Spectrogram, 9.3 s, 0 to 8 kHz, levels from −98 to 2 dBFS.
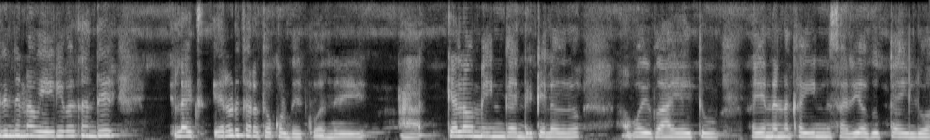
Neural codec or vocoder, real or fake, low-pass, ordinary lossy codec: codec, 16 kHz, 4 kbps, X-Codec, HuBERT features, trained on balanced general audio; fake; none; none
